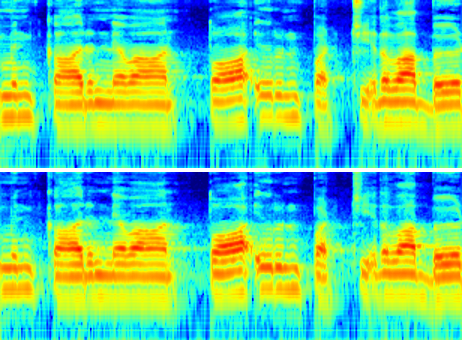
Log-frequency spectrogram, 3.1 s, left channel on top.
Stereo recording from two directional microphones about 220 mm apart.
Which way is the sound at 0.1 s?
15° left (ahead or behind).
